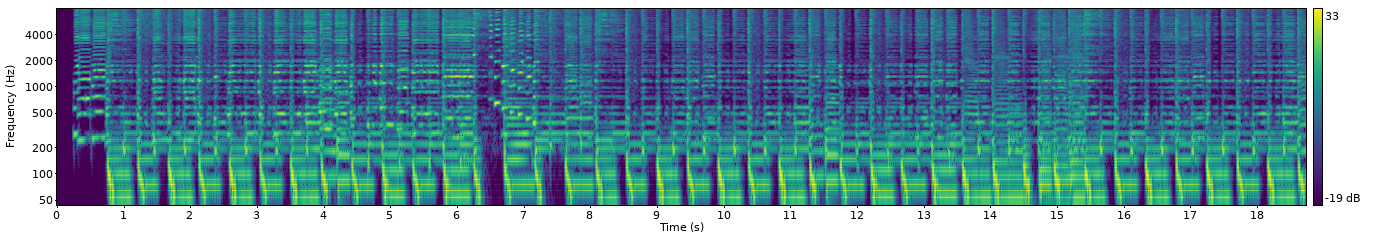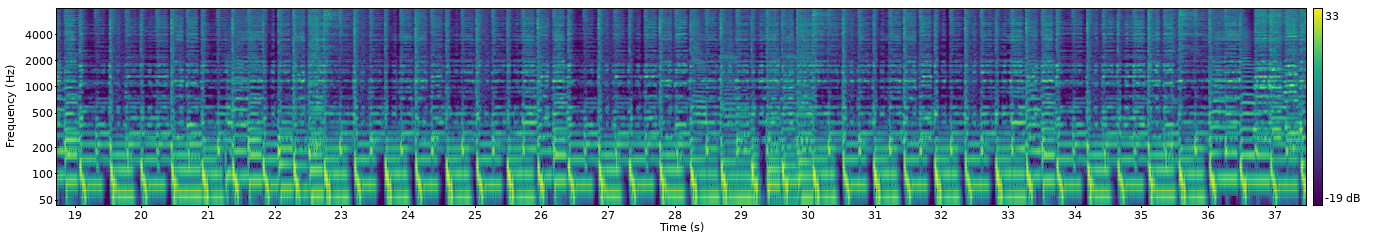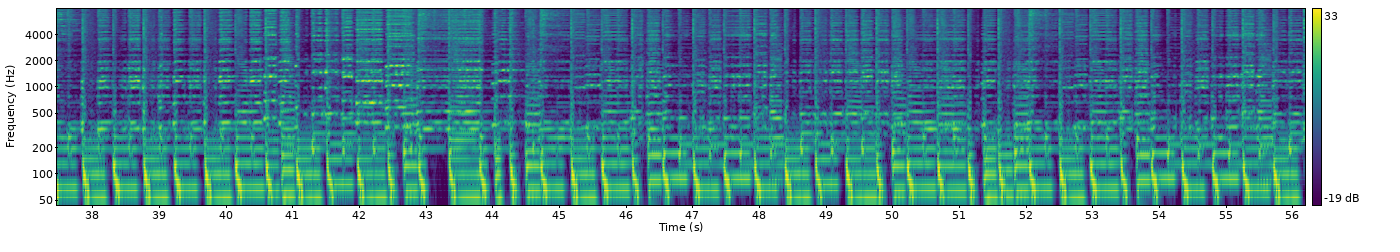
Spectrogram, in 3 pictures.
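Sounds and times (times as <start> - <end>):
karaoke backing track without choir: 0.3 - 56.1.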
